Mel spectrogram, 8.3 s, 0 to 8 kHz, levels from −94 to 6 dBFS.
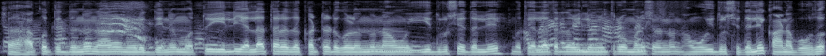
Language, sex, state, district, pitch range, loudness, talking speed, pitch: Kannada, male, Karnataka, Belgaum, 115-120 Hz, -15 LUFS, 150 wpm, 115 Hz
